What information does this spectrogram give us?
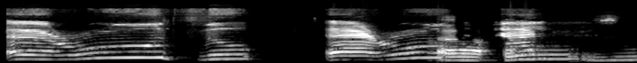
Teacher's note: او میں مد ہو رہا، تھوڑا سا کھینچ کے پڑھیں گے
